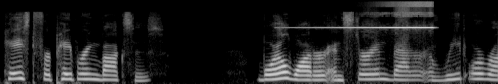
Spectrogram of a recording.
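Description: From 2.74 to 4.39 s, loudspeaker feedback squeal: a 5.6 kHz tone swells over about a second and a half to roughly 10 dB above the speech, drawn as one bright horizontal line on a spectrogram.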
